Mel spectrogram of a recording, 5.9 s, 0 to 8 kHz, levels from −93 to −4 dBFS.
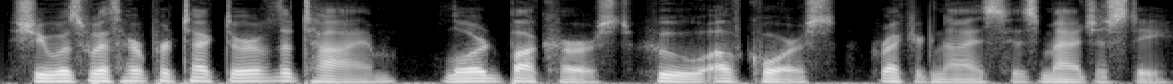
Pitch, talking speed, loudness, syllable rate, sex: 100 Hz, 165 wpm, -19 LUFS, 4.7 syllables/s, male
